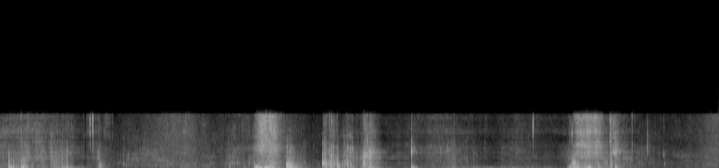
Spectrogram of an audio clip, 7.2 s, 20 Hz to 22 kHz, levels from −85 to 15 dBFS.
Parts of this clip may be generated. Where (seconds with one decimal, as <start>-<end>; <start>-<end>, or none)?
0.0-1.0; 3.5-6.4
